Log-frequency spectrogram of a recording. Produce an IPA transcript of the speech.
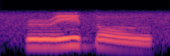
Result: ɹ e d ɾ ɔ ʊ̯

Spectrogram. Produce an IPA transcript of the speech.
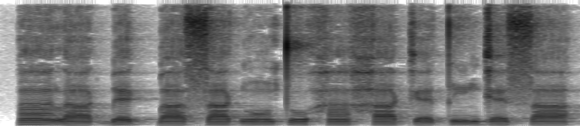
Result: ã˧ l a˨ ɡ͡b ɛ˧ ɡ͡b a˧ s a˦ ɡ ɔ̃˦ t o˦ h ã˦ h a˦ k ɛ˧ t ĩ˦ ɡ ɛ˦ s a˦

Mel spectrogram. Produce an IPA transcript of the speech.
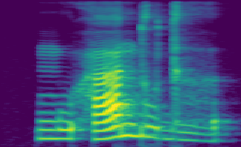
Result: m u h a n d u d ə̤

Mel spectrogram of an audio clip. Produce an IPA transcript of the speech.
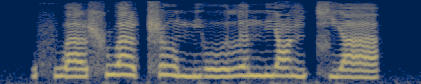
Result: f w ä˨˦ ʂ w ä˥˨ ʈ͡ʂ ɤ˥˨ m j o˨˦ ʊ̯ l ə˦ n j ɑ˥˨ ŋ t͡ɕ j ä˨˩

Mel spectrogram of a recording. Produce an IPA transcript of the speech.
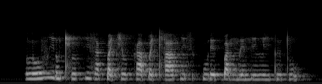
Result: l o v i ɾ o cʰ ɵ k i z a k͡p a c ɵ k a ɓ a cʰ a f i s ʉ k͡p u ɾ e ɓ a ŋ͡m e n̪ i l i t̪ ɨ t̪ u

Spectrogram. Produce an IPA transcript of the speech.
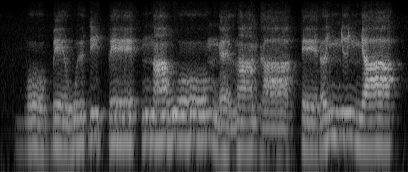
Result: b oː˨ ɓ e˨ w ɨ˧ ɗ i˦ p e˦ | n ã˦ w oː˦ ŋ ɛ˨ l ã˧ ɡ a˨ | e˨ ɾ ə˦ ɲ ɨ˦ ɲ a˧

